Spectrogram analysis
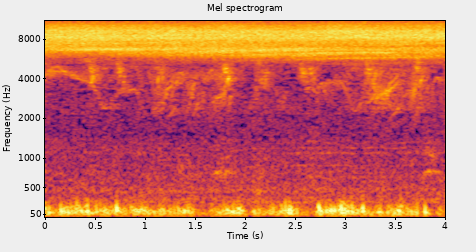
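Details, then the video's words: Cicadas singing at the dangsan of Deoksan village, a constant piercing hiss, with sweeping bird calls rising and falling above it and a low wind rumble throughout. "매미소리와 바람소리 그리고 새소리"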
